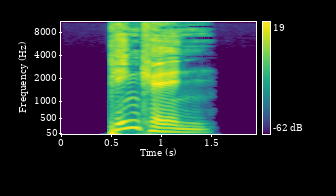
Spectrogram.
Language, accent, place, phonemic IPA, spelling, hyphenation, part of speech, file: German, Germany, Berlin, /ˈpɪŋkəln/, pinkeln, pin‧keln, verb, De-pinkeln.ogg
- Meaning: to pee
